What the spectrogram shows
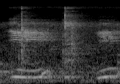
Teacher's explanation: जब ई बोलोगे तो जो हमारी जीभ है वो तालु को स्पर्श करेगी। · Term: तालव्य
